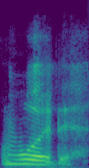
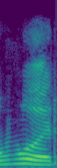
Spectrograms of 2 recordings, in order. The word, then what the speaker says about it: would: L is silent so wood I I'm not even sure needs to even have two to use wood wood okay W um so just the the main thing is the L is silent there okay and um jenu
